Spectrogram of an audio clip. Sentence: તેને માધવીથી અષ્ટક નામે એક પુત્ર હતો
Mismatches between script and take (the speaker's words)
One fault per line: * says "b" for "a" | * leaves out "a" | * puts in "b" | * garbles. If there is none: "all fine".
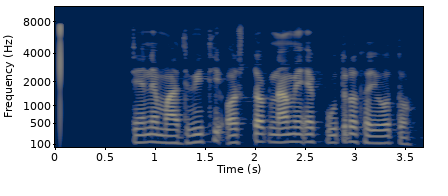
* puts in "થયો"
